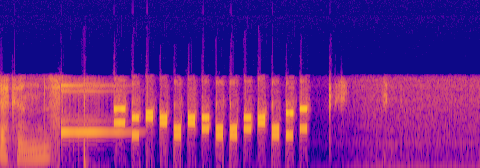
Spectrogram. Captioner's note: dial tone ringing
